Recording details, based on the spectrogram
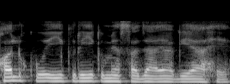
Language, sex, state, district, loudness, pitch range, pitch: Hindi, male, Jharkhand, Deoghar, -16 LUFS, 130-150 Hz, 145 Hz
